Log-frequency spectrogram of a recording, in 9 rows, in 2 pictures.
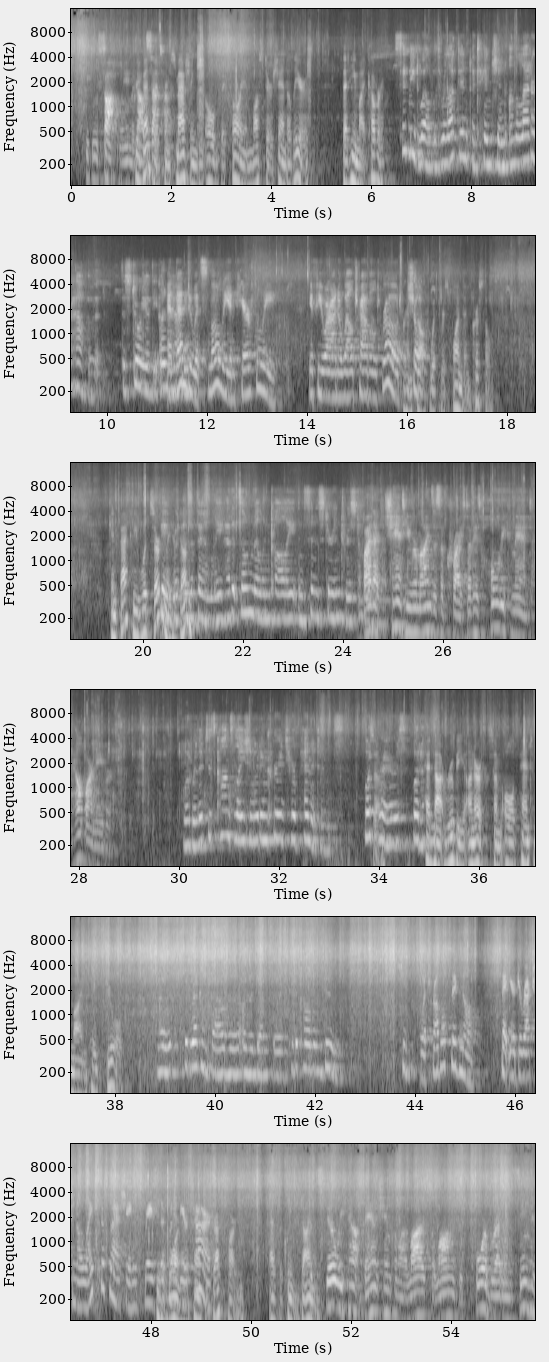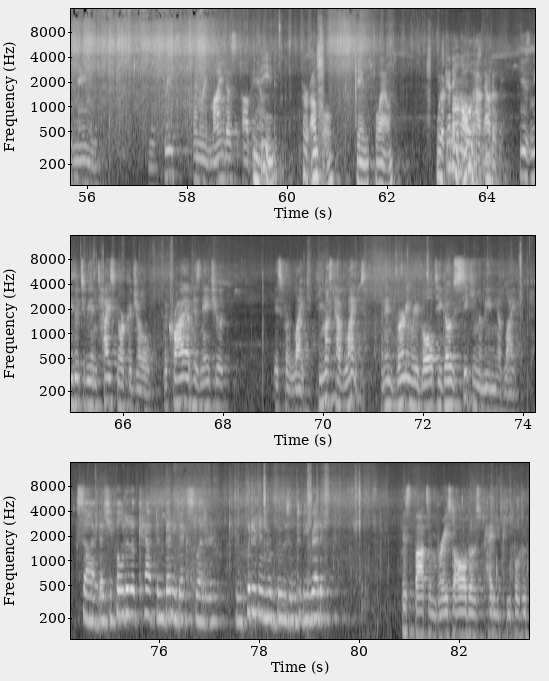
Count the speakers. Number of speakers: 4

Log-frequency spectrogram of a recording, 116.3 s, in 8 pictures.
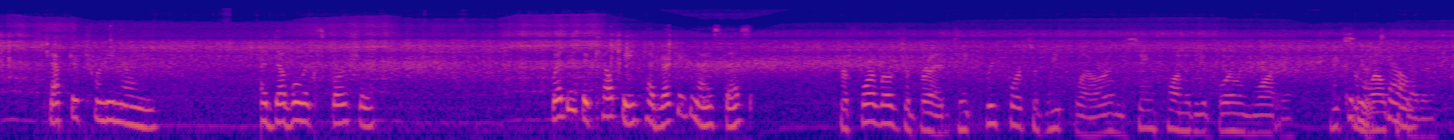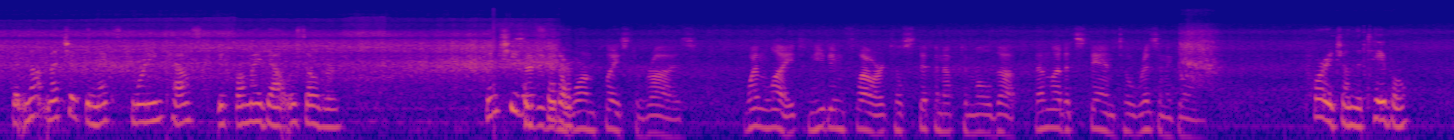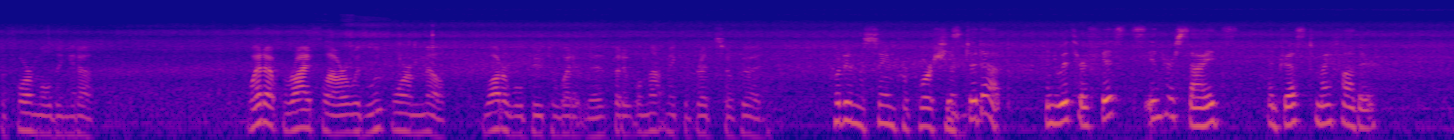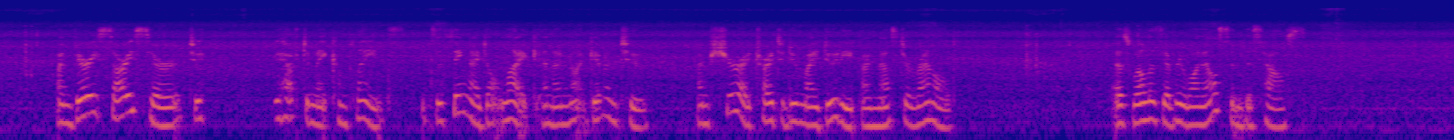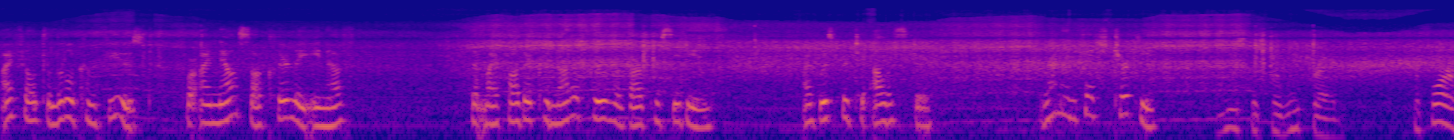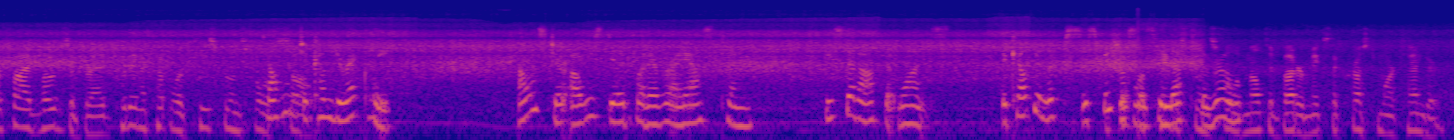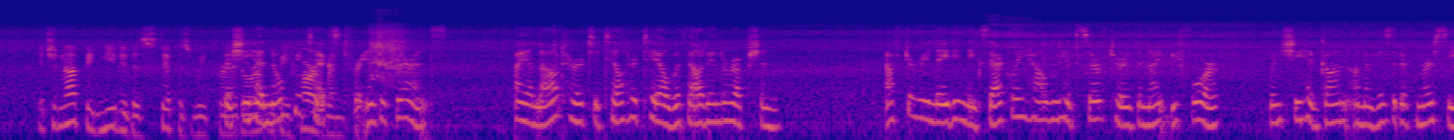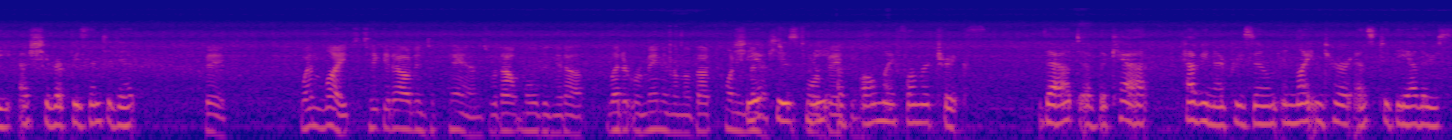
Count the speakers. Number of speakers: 2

